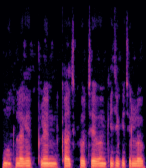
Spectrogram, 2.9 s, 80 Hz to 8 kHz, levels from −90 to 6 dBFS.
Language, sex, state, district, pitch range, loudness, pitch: Bengali, male, West Bengal, Purulia, 105-110 Hz, -18 LUFS, 105 Hz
